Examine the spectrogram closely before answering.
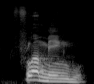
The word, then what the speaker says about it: Flamengo: mais forte mais intenso é justamente porque o Man é a sílaba tônica da palavra Flamengo pessoal naturalmente né nosso aparelho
